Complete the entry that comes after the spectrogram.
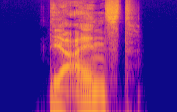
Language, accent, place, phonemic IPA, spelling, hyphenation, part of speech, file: German, Germany, Berlin, /deːɐ̯ˈʔaɪ̯nst/, dereinst, der‧einst, adverb, De-dereinst.ogg
- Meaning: 1. one day 2. once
